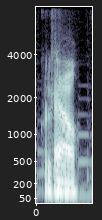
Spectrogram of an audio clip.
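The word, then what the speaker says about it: Kraków: How do you pronounce the place that it's at for PLG? Is like Krakow or something? – Krakow. – Yeah. Okay, there we go.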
